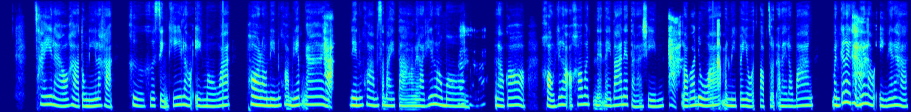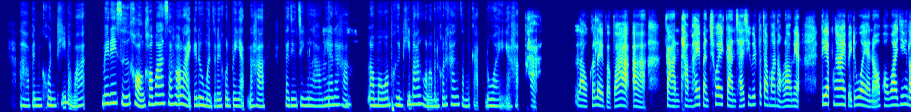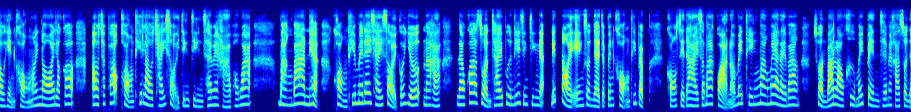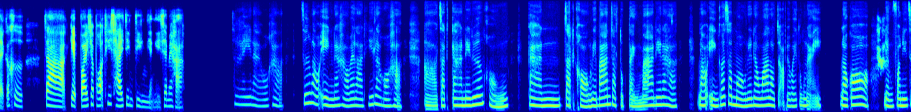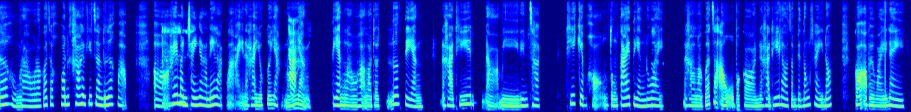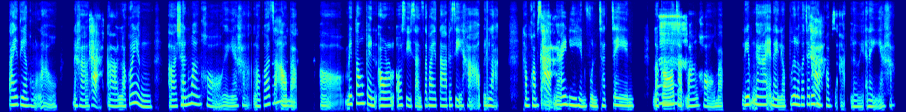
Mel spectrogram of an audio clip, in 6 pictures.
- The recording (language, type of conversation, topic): Thai, podcast, การแต่งบ้านสไตล์มินิมอลช่วยให้ชีวิตประจำวันของคุณดีขึ้นอย่างไรบ้าง?
- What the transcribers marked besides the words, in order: tapping; laughing while speaking: "เนี่ย"; laughing while speaking: "ข้าง"; other background noise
